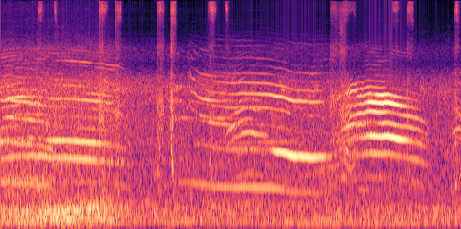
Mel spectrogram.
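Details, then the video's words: Hungry domestic cat meowing while being given food: several drawn-out, tonal meows, some rising then falling, with sharp clicks and clatter between calls. "any hangry cat givng food"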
